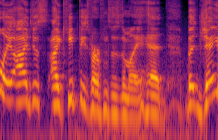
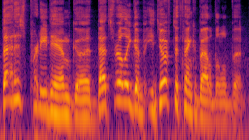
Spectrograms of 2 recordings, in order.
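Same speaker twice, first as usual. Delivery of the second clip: ordinary talk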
